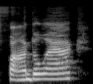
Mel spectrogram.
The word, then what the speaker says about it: Fond du Lac: awesome candidate running for the city council of fond du lac wisconsin am i pronouncing that correctly pretty close uh wisconsin that up for you a little bit it's fond du lac black lack yeah cool all right fondulac um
